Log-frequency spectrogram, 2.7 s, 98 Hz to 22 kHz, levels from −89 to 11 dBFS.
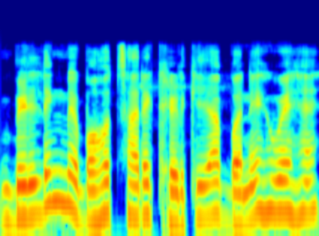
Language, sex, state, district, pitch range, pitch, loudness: Hindi, male, Uttar Pradesh, Lucknow, 155-175 Hz, 165 Hz, -16 LUFS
